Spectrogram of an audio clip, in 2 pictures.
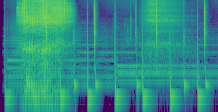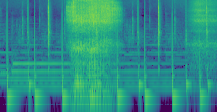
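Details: Bed partner's heavy habitual snoring: loud, rattling snores with each breath, about four in the stretch, over background music.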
